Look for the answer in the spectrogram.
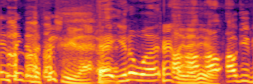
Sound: both laughing

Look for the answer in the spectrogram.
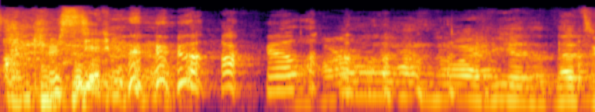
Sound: laughs

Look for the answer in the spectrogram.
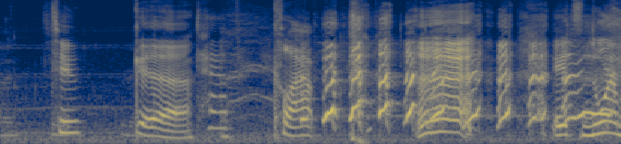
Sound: laughter

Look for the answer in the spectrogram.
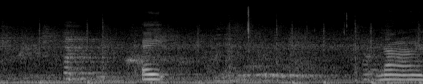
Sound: laugh

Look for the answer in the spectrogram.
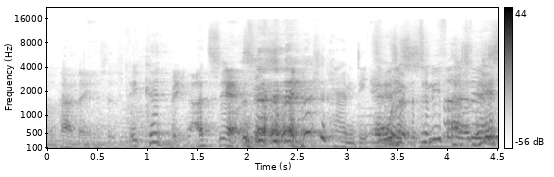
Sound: JJ laughs

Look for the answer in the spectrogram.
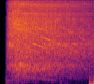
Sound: drilling Noise

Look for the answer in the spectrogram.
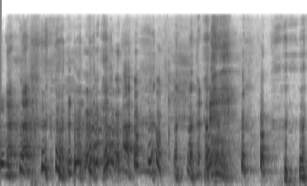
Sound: laughing

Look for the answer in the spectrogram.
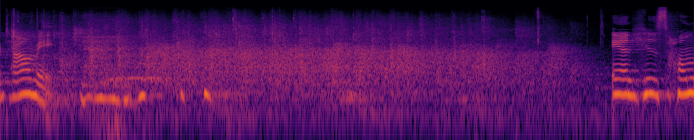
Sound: applause

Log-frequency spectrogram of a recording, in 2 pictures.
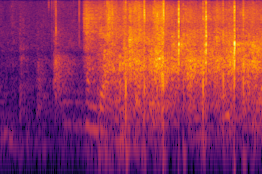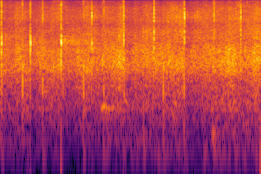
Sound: applause

